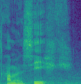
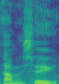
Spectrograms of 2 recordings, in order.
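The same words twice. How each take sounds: First: "Amazigh" ending in a long ee and k sound; alternative pronunciation. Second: "Amazigh" ending in a short i and hard g; alternative pronunciation. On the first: Unsure streamer offering chat another pronunciation, "Amazigh" as AM-uh-zeek. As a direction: say "Amazigh" as AM-uh-zeek, falling softly. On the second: Unsure streamer offering chat one pronunciation, "Amazigh" as AM-uh-zig. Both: Shown as a demonstration. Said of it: "don't even know if I pronounce Amazigh correctly".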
